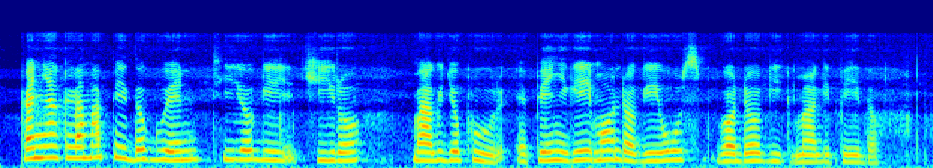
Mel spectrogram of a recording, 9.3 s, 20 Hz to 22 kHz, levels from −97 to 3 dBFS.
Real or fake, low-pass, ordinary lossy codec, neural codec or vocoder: fake; 9.9 kHz; none; vocoder, 22.05 kHz, 80 mel bands, WaveNeXt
